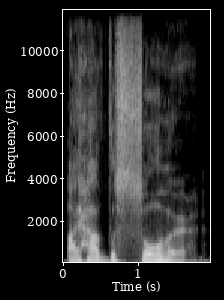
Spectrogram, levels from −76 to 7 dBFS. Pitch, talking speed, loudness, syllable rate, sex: 125 Hz, 120 wpm, -14 LUFS, 2.2 syllables/s, male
